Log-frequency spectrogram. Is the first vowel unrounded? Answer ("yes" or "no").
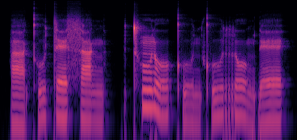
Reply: yes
